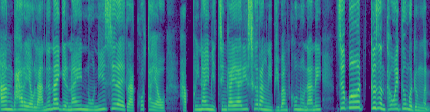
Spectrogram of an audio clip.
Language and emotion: Bodo, surprised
